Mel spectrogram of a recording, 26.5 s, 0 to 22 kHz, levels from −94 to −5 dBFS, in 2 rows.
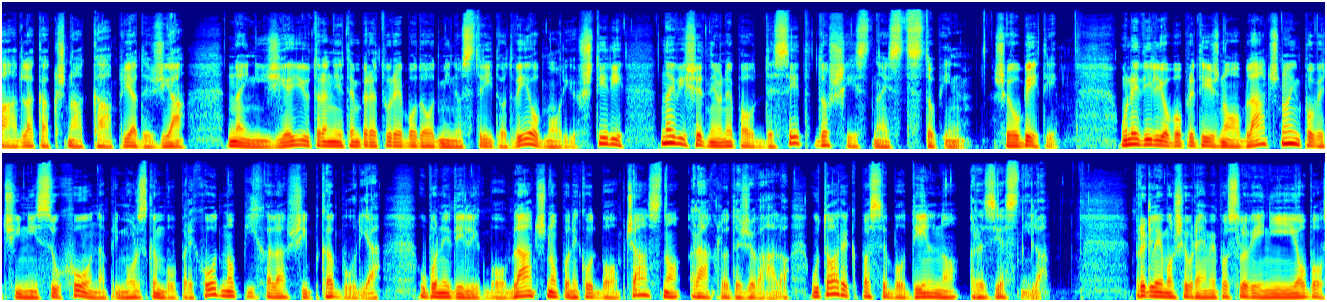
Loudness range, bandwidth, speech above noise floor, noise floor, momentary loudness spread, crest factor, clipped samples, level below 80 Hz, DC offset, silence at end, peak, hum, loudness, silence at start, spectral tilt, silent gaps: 3 LU; 17.5 kHz; 27 dB; -47 dBFS; 8 LU; 18 dB; under 0.1%; -34 dBFS; under 0.1%; 0 s; -2 dBFS; none; -22 LUFS; 0 s; -6 dB/octave; none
